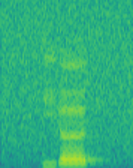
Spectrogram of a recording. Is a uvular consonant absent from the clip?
yes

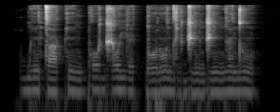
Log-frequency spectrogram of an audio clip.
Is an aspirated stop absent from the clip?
yes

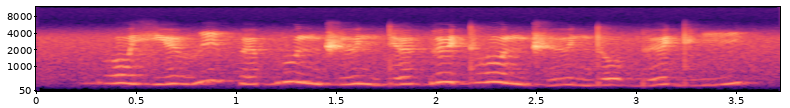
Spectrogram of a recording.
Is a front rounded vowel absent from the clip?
no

